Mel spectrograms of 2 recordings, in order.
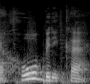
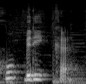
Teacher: essa palavra não é uma proparoxítona e sim uma paroxítona Portanto o correto é pronunciar rubrica cujo significado é assinatura abreviada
